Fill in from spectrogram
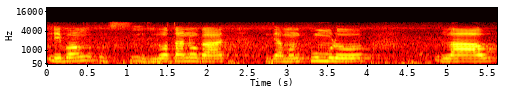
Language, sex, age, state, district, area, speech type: Bengali, female, 45-60, West Bengal, Paschim Medinipur, rural, spontaneous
